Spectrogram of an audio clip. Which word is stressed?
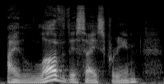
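love. The stress falls on the word love. Other ice creams may be liked too. "there may be lots of other ice creams I like"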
